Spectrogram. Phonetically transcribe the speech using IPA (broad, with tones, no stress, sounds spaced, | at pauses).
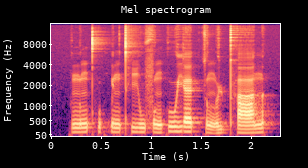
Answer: n̪ ʊ˨˥ ŋ kʷʰ ɐ˨˥ k̚ l ɪ˨˧ ŋ t̪ʰ iː˧ w f ʊ˨˧ ŋ k uː˥ j ɛː˧ k̚ s ʊ˨˩ ŋ ɵ˨˧ ɥ pʰ aː˨˧ n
